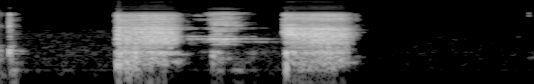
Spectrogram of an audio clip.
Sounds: Sniff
